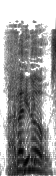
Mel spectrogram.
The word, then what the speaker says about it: Renault: I just want to say the T, Carl. – I understand. – Renault. Say Renault.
